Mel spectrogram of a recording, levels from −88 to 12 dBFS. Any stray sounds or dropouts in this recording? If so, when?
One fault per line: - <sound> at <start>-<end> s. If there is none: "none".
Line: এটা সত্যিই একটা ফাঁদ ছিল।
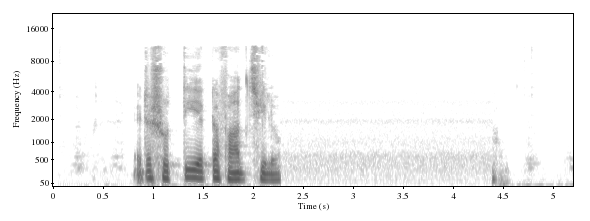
none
